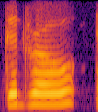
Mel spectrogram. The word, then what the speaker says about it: Goudreau: My last name is Goodrow, and that is spelled GOUDREAU.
